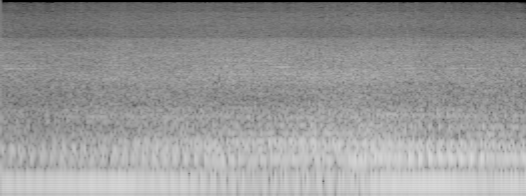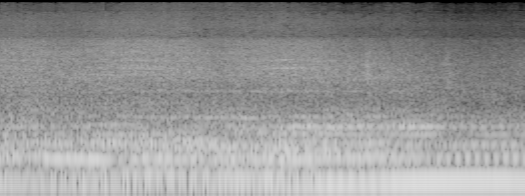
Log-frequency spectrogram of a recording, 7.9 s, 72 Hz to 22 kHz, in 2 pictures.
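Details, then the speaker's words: 1986 Mustang V8, speed density, mild cam, new TrickFlow heads, vacuum leaks fixed, new fueling, shorty headers, started after sitting hours: deep lumpy idle, steady low beat, slight hunting while warming, no ticks or knocks; healthy after repair. "but we'll crank her up so you can see what it sounds like it probably is going to surge just a little bit until it warms up because it hasn't been cranked and you know a few hours"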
